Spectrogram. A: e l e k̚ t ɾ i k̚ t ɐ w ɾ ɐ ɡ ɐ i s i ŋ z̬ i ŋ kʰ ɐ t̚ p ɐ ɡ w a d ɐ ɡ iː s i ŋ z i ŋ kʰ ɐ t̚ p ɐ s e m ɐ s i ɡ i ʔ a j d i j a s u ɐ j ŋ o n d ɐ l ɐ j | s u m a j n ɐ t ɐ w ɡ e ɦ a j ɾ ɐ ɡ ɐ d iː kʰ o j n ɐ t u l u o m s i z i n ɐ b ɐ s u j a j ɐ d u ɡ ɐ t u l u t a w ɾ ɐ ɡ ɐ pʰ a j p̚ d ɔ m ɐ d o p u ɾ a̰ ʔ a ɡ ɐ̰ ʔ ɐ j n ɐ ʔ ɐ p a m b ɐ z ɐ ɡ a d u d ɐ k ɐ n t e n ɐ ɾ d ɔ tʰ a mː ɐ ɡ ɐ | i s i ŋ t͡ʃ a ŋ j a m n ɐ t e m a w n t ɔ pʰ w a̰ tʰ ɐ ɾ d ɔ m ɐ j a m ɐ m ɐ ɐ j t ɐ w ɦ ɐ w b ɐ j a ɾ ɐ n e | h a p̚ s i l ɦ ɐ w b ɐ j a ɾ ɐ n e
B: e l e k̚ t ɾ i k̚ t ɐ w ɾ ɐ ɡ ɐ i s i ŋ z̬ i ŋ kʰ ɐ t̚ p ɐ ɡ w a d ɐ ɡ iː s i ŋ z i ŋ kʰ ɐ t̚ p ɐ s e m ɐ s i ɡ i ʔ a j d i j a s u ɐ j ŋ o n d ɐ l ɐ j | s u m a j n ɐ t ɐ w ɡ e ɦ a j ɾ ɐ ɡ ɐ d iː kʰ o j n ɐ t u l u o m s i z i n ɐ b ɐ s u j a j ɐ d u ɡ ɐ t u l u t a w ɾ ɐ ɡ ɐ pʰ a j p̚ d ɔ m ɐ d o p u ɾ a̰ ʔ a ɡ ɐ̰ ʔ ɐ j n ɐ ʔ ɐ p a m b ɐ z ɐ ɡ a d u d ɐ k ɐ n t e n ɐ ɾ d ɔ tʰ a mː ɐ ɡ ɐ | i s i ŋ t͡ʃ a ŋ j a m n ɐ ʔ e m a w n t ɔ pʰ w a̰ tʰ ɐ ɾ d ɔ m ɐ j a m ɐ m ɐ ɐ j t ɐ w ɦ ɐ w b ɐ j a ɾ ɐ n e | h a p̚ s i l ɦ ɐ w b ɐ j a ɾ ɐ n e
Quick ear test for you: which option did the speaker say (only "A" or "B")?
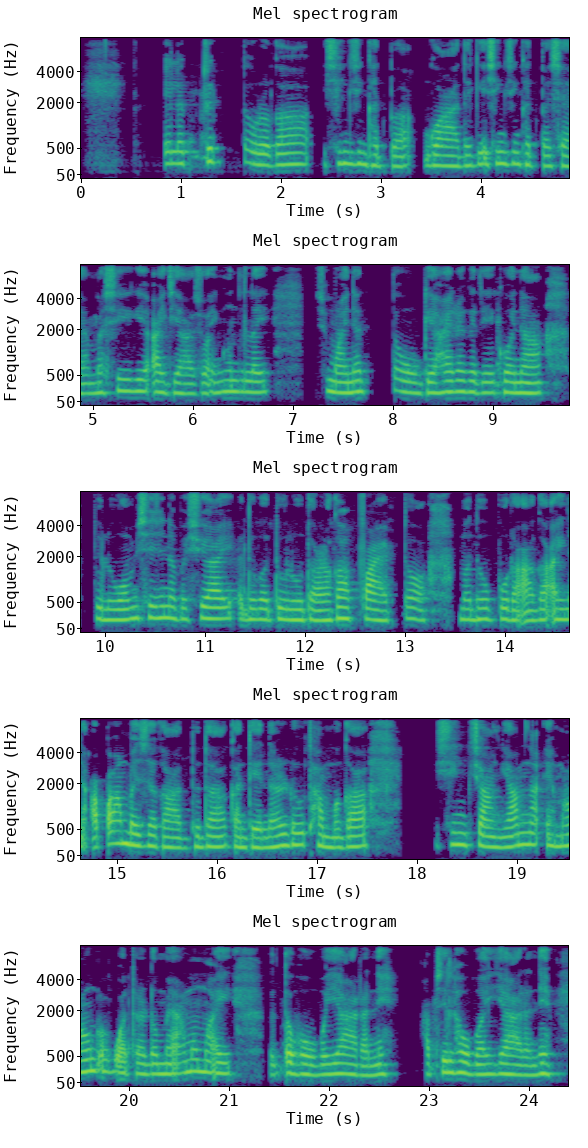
B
